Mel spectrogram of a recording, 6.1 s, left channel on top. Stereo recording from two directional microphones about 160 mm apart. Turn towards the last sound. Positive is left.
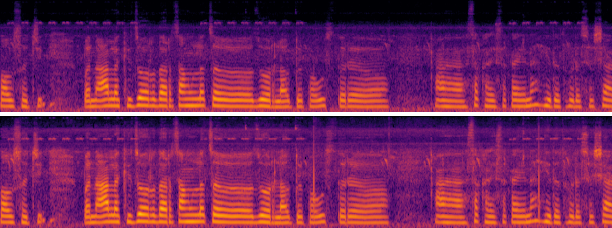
turn(degrees=-5)  # may be behind; listen again after turning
